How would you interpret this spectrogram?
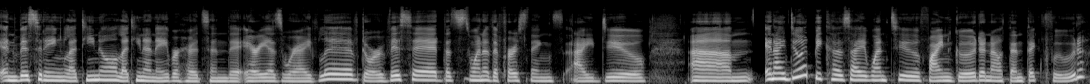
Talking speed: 195 wpm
